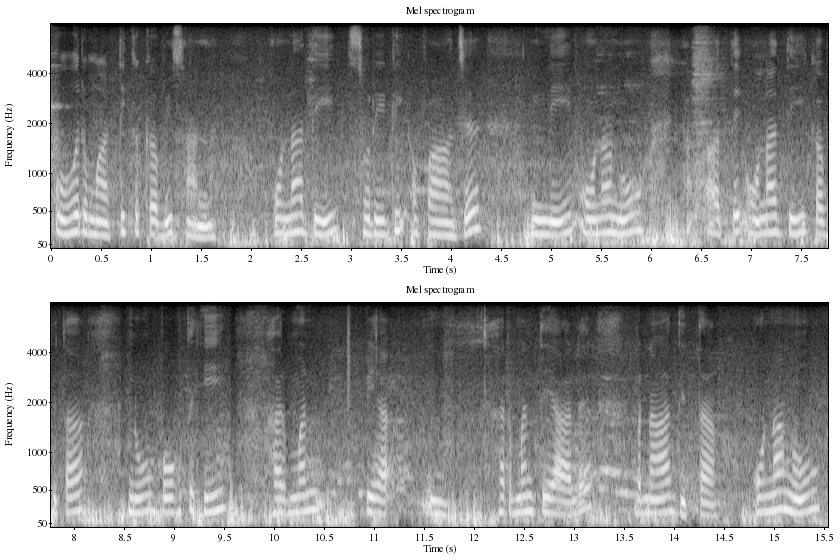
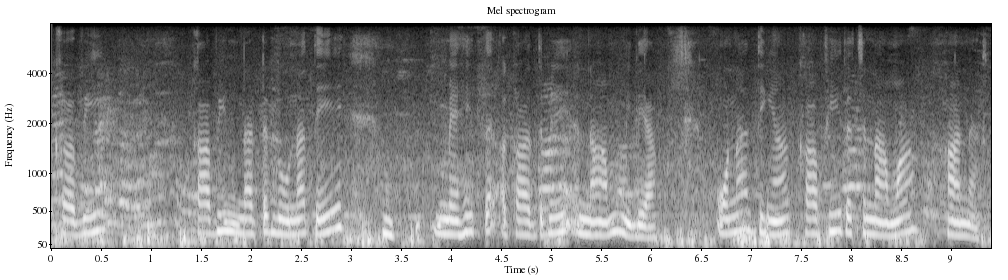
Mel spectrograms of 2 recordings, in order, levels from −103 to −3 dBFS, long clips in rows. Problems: constant background noise, background conversations at intervals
